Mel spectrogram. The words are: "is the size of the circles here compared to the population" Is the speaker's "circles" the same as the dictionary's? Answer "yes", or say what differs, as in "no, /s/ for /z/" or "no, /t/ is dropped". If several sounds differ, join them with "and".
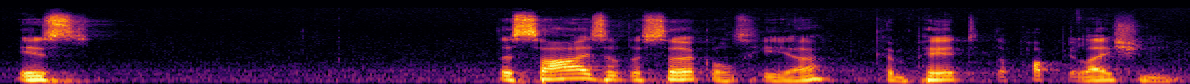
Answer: yes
